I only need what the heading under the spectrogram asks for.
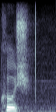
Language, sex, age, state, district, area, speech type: Urdu, male, 60+, Maharashtra, Nashik, urban, read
